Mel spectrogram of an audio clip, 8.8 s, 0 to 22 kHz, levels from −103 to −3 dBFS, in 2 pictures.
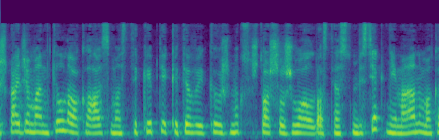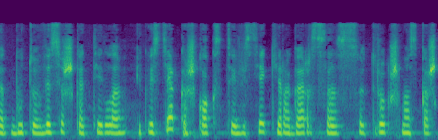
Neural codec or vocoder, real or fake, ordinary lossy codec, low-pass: codec, 24 kHz, 3 kbps, HILCodec; fake; MP3, 64 kbps; 10.8 kHz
